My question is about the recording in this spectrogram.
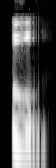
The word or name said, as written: e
